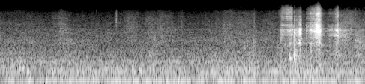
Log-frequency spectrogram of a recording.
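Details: Quiet indoor room hum, then a short burst of crisp rustling and clicking handling noises near the end, with no animal voice heard.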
